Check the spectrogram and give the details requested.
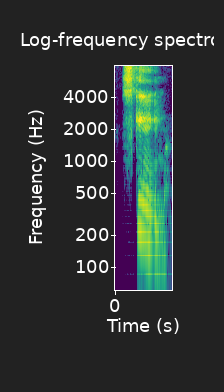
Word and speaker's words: scheme: sound like champagne and in this case the CH has a k sound scheme all right great let's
